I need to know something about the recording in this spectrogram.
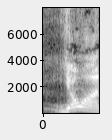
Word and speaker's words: Ioan: Nate this is amazing the name is Johan is io a n yes and then Griffith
